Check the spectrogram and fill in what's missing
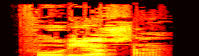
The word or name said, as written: furioso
